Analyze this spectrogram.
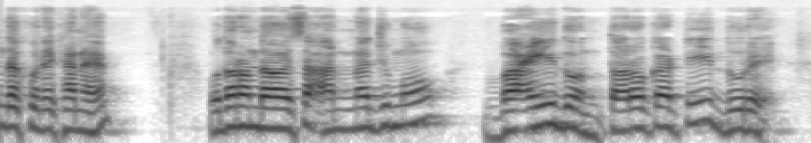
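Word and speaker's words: النَّجْمُ: যেমন দেখুন এখানে উদাহরণ দেওয়া হয়েছে আনাজমু বাইদুন তারকাটি দূরে। আনাজমু এখানে আলিফ লাম এসেছে। আলিফ লামসে লামটি কিন্তু উচ্চারণ হয়নি। না হয়ে পরবর্তী অক্ষর নুন হয়েছে তাজদিদ।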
